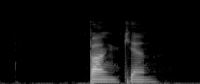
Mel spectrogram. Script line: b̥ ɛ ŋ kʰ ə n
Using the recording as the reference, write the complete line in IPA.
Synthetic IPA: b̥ a ŋ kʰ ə n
